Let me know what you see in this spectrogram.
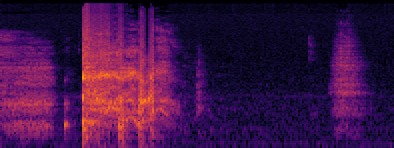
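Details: Harsh, noisy, barking burst of coughing from an adult, then a few smaller coughs and a throat clear, from a cough lingering since an illness the week before; cough.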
